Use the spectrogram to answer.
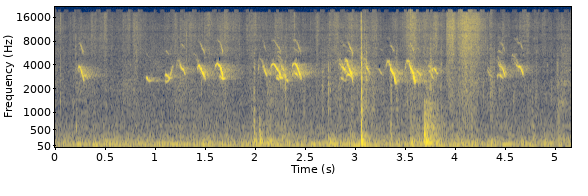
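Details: Newly feathering chicks fifteen days old, raised free-range in Kitahiroshima, Japan; clear high peeps arriving in pairs and short groups, building in density midway, with a few soft thumps and low hum beneath.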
